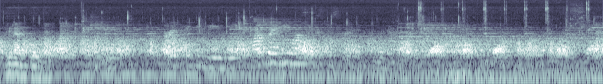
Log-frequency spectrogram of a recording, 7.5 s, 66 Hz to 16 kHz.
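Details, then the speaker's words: Fetal heartbeat on Doppler at a check-up with the doctor, pregnancy about 3 to 3.5 months: rapid, rhythmic, strong whooshing pulses over a steady hum, roughly 120 to 150 beats a minute. "Tapos yun pala kanina nung pinakinggan namin nito doc yung heartbeat ni baby. Ayan flash natin. Ang lakas ng heartbeat niya."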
